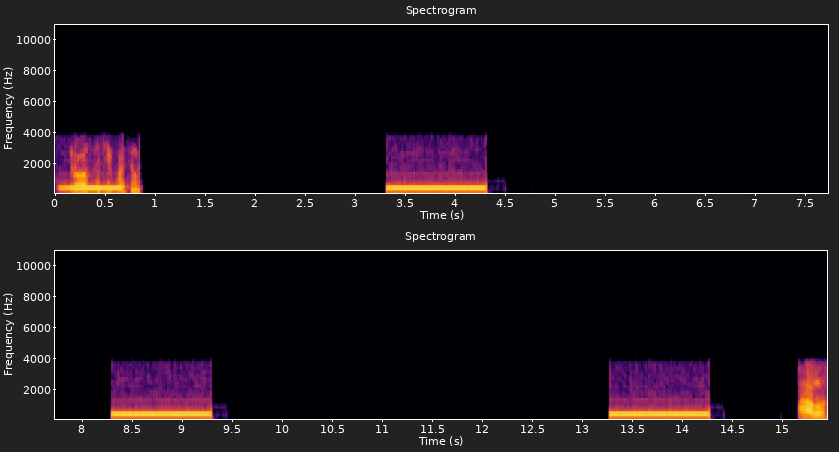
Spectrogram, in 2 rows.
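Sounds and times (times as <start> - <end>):
telephone busy tone after a dropped call: 0.0 - 0.8, 3.3 - 4.4, 8.3 - 9.3, 13.3 - 14.3
speech: 0.2 - 1.0, 15.2 - 15.4.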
